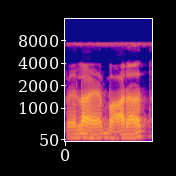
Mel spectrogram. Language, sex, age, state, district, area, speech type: Hindi, male, 30-45, Rajasthan, Karauli, rural, spontaneous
